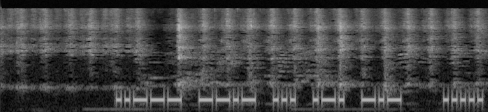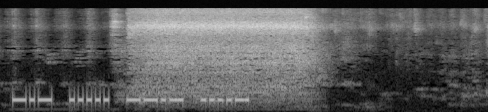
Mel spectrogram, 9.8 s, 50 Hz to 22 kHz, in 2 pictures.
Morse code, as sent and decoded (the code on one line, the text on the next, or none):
..--- --.- ... .-. -.- / ..... -.- ..... --.- ....-
2QSRK 5K5Q4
